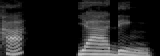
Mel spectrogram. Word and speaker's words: gia đình: คำ ว่า ออก เสียง ตาม ครู นะ คะ ยาดิ่ง อีก ครั้ง นะ คะ ยอด เยี่ยม ค่ะ คำ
